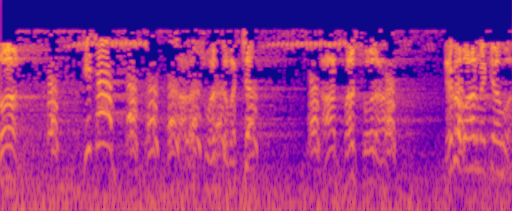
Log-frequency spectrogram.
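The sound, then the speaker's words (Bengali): A dog barks loudly and repeatedly in short, high, yelping bursts. The barks come in uneven clusters, with brief gaps between them, and then return strongly near the end. “কুকুরটা তখন প্রবল শব্দে ডেকে যাচ্ছে।”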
